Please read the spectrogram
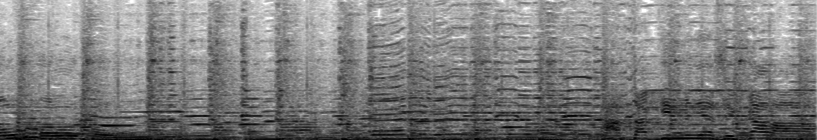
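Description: Live country band playing a song, with a steady, even beat.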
